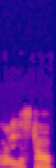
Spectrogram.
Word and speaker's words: Aleister: They started to say, "Let's go Aleister," but then they realized that it's three syllables.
